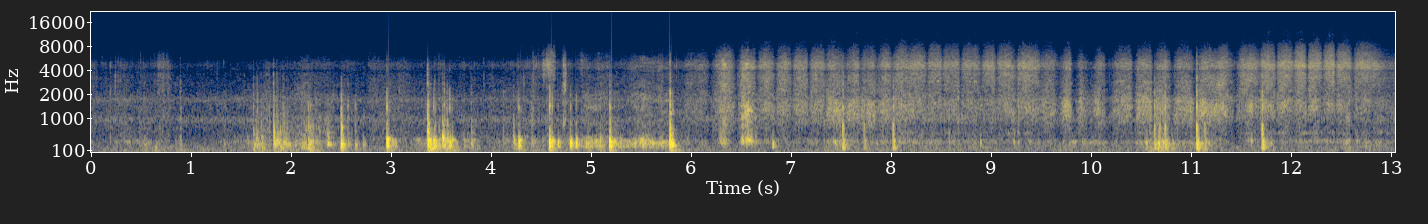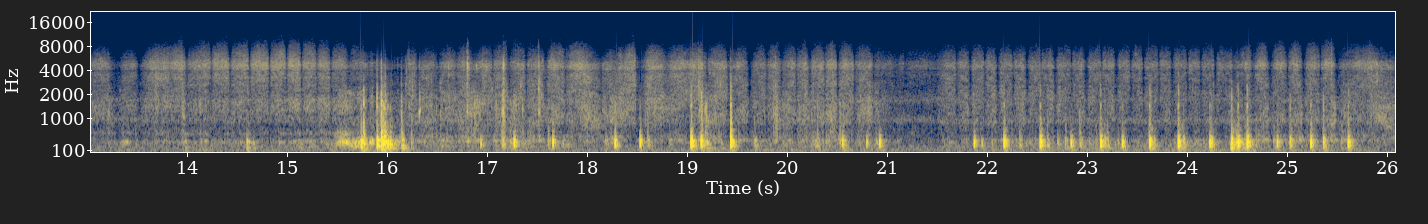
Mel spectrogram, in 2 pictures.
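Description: Scotch-Brite heavy duty scour pad scrubbing a wet Ninja Sizzle griddle plate in soapy water: irregular back-and-forth rubbing strokes. Scattered sharp knocks as the plate shifts against the plastic tub, loudest about sixteen seconds in.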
